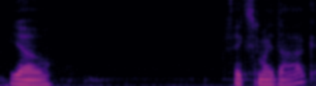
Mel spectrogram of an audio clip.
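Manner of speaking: freaked-out, slow, desperate pleading. Retelling carrying a bleeding dog into the vet: retelling own panicked plea. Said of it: "I was, like, freaking out".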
